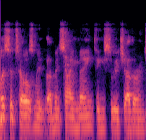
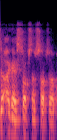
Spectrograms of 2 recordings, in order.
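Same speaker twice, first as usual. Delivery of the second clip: higher, insistent run of stops; urgent interruption; 5 semitones higher, 3 dB louder than usual. Retold or imitated. Teacher breaking up yelling pupils, retold urgent halt. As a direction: cut in to halt a rowdy class.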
